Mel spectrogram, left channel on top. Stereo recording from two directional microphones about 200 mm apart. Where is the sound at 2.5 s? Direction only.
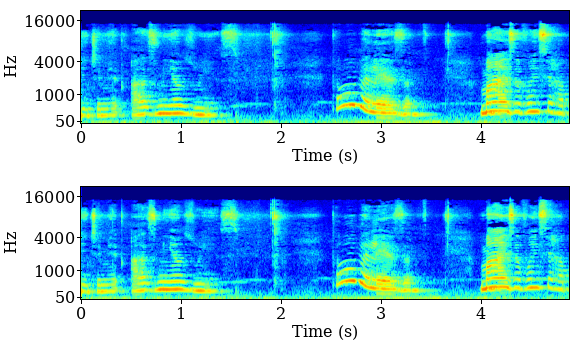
10° right (ahead or behind).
